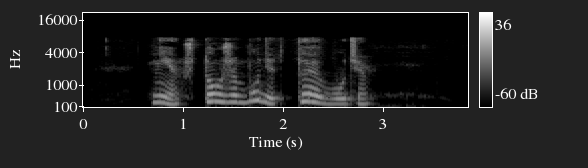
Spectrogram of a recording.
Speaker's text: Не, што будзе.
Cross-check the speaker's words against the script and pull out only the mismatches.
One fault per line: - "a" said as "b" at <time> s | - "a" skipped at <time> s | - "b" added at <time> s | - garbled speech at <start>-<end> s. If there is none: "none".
- "ўжо будзе тое" added at 1.4 s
